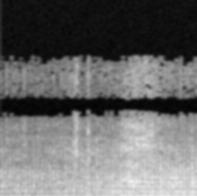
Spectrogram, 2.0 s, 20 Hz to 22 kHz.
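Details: 2010 Isuzu Panther LS turbo diesel idling, heard at the exhaust: a short, deep, even rumble with no misfire beat or rattle. Exhaust smoke is clean, showing complete combustion, and the underside is dry of oil. It is idling cleanly.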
